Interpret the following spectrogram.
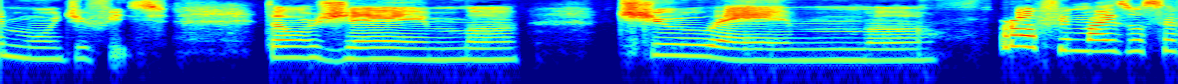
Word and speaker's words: J'aime: Eu não posso falar Geaime. Eu não posso falar G e depois M, depois de um tempo M. Não, eu tenho que falar tudo junto. Eles não estão separados.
